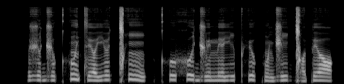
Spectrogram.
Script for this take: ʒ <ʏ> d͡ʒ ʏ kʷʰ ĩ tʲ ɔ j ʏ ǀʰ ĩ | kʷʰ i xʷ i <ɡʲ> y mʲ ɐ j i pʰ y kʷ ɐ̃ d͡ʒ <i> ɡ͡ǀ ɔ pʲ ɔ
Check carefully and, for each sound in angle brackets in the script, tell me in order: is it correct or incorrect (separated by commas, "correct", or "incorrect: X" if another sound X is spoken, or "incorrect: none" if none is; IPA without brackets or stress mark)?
correct, incorrect: d͡ʒ, correct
